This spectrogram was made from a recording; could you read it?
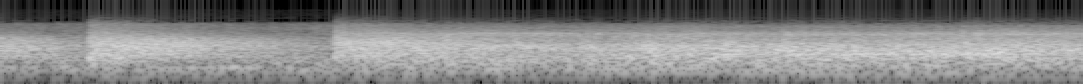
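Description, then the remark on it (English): A steam locomotive roars along steadily at a steady speed as two sharp bursts go off in quick succession early on when its wheels explode rail torpedoes placed along one rail as a danger signal. The heavy, loud rumble continues unbroken afterward. “The big engine approached rapidly, maintaining a steady speed, until one of the wheels exploded the torpedoes.”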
